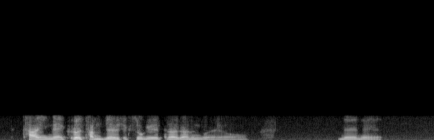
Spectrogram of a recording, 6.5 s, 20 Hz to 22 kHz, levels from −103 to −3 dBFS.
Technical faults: GSM full-rate codec

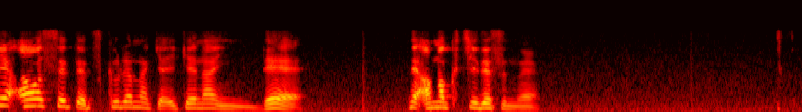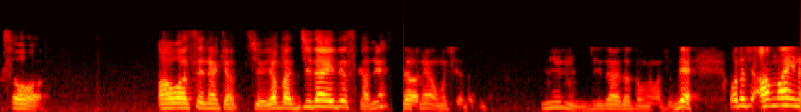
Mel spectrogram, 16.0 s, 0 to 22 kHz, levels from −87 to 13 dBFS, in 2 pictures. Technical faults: handover gap; fallback to narrowband

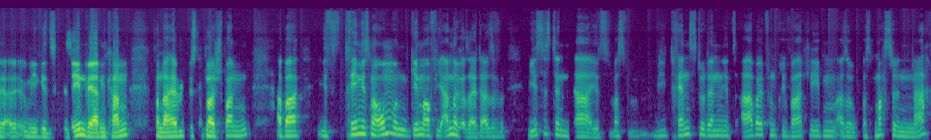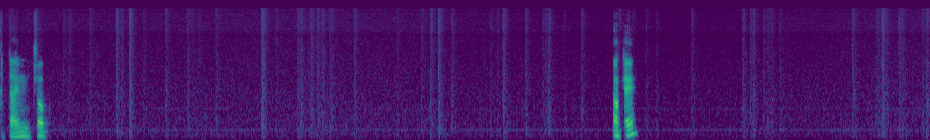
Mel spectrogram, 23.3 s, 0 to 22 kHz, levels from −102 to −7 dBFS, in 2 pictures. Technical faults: microphone overload; microphone volume stepped down

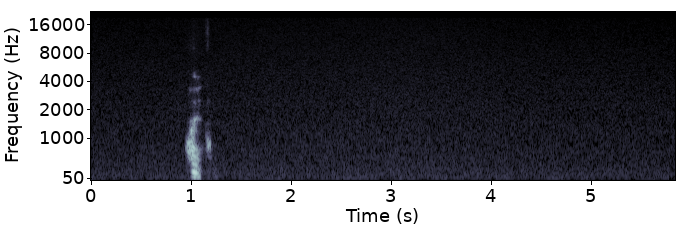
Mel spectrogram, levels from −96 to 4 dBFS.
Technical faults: overlapping chunks

